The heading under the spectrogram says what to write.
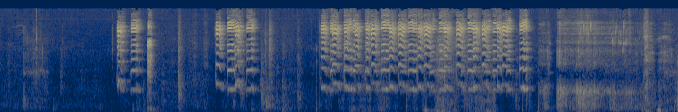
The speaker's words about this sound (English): Is that better? Yeah, he had to blow his nose.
